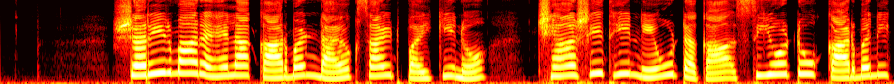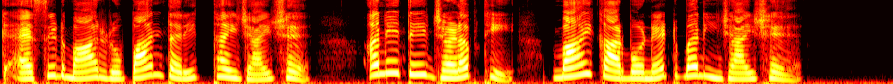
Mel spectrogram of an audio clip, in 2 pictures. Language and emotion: Gujarati, neutral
